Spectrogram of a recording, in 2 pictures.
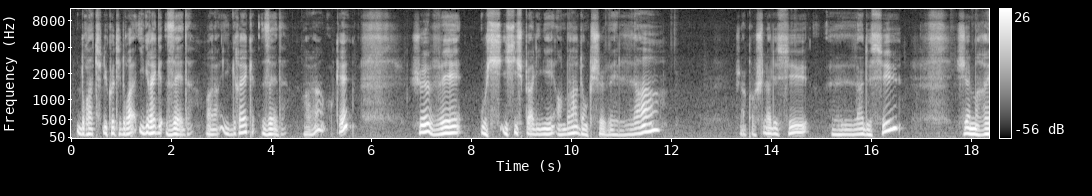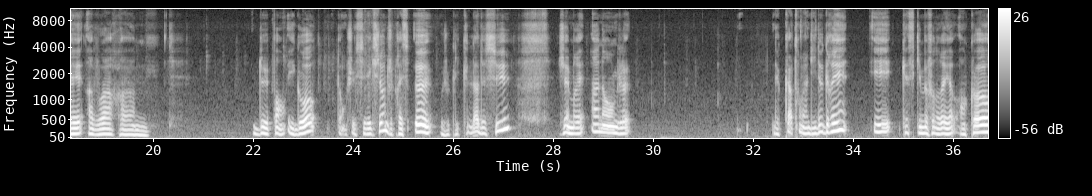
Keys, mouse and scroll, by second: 2.0 click, 5.1 click, 6.6-7.8 right drag, 9.7 click, 11.7 click, 13.7 click, 15.6 click, 16.8 right click, 17.9 right click, 22.1 click, 23.8 click, 26.2 e, 26.4 e, 28.6 click, 29.9 click, 31.2 click, 32.6 KP_9, 32.8 KP_0, 33.1 KP_Enter.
